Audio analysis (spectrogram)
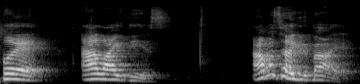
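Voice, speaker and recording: A woman in her late thirties with a fairly high voice talks viewers through a budget beauty haul. She chats casually and calls them y'all. The sound is roomy and echoey. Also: unhurried. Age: late 30s. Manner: chatty, animated, addresses viewers as y'all. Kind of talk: casual haul chat to camera.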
